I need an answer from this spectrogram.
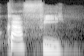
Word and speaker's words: CAFI: Pra gente começar, Gracinha, eh, a gente sabe que o CAF é CAF ou CAFI que se pronuncia. CAF, Centro Amazônico de Formação Indígena. CAF.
